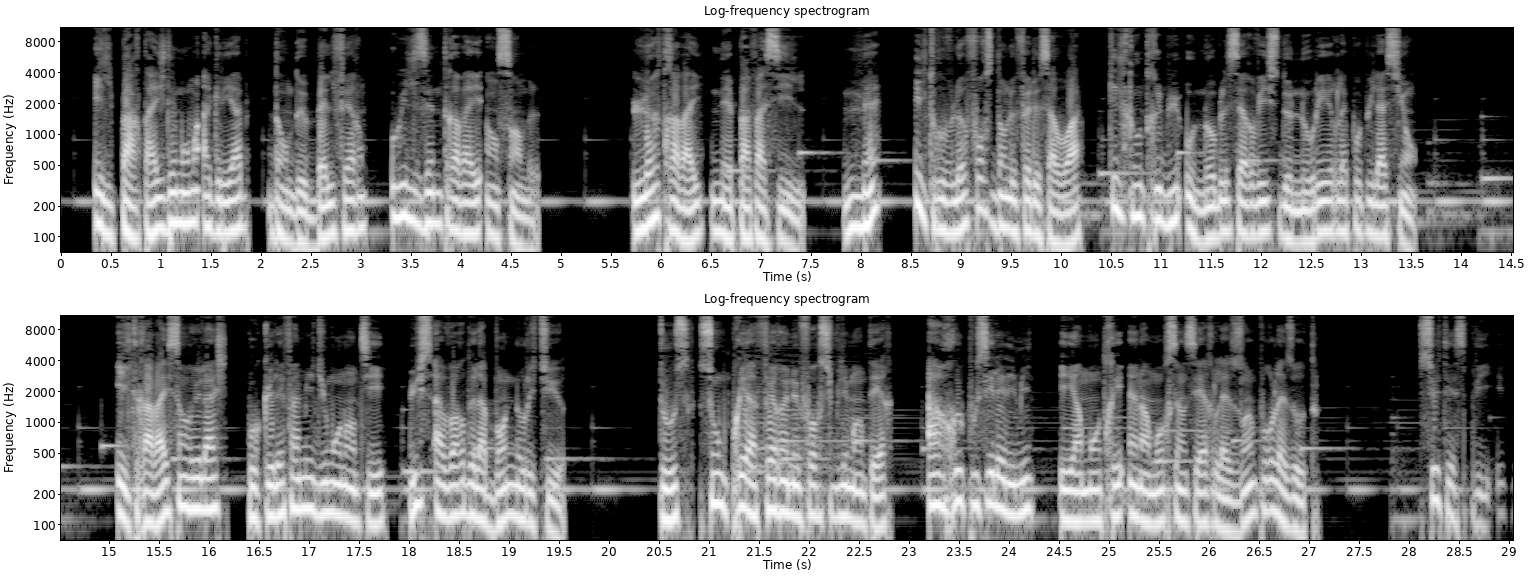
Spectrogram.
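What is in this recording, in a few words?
African French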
